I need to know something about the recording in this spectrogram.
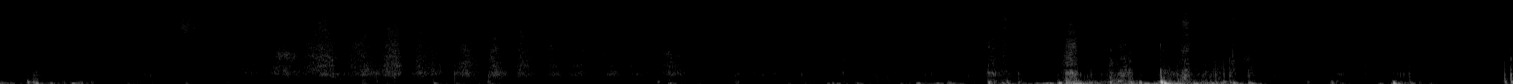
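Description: Fingers tap and scratch on a hollow plastic shell close to a microphone.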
